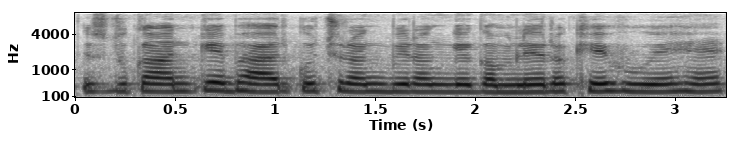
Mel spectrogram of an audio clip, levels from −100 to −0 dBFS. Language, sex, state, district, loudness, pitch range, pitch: Hindi, female, Chandigarh, Chandigarh, -13 LUFS, 215-230 Hz, 220 Hz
